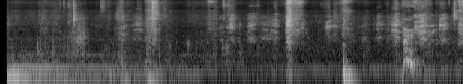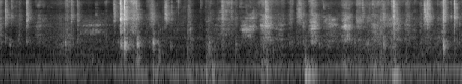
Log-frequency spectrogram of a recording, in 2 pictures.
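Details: Boston Terrier playing with its owner's hands: short, irregular snorting and grunting bursts scattered through the recording, with occasional soft human voice and handling noises in between.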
